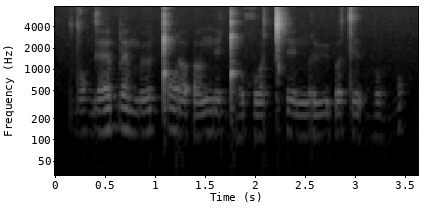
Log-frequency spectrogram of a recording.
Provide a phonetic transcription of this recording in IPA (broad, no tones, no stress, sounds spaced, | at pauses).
d ɔ ɡ ɛ b ɛ m ø ǃ ɔ ɾ ɐ ʔ ɐ ŋ e ɡ͡ǃ œ χʷ ɐ ǀʰ e ŋ ə ɾ y ʔ ə t ɪ ʔ ɔ̤ l ɔ̤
